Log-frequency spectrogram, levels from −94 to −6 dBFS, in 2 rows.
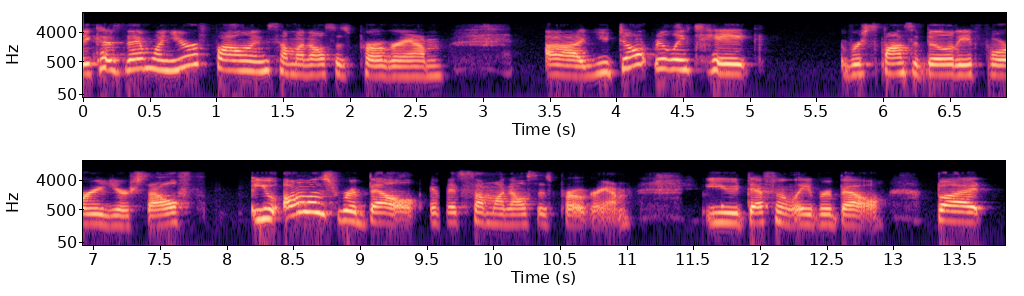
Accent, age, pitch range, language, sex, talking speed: American, 30-49, 200-260 Hz, English, female, 120 wpm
